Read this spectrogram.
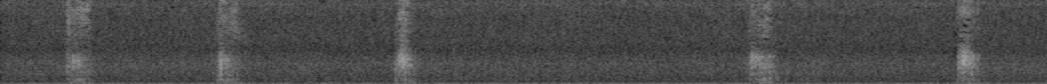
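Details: Scottish Fold cat with hypertrophic cardiomyopathy: five brief, sharp, hiccup-like coughs at irregular intervals, a cough that began after the diagnosis and has recently become frequent, sometimes louder.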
